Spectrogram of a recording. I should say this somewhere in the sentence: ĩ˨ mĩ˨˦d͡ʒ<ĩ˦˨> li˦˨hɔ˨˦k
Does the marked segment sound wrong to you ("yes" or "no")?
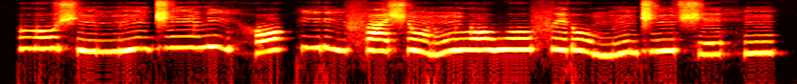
yes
